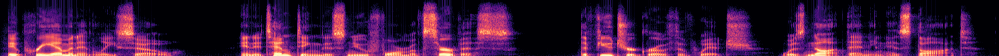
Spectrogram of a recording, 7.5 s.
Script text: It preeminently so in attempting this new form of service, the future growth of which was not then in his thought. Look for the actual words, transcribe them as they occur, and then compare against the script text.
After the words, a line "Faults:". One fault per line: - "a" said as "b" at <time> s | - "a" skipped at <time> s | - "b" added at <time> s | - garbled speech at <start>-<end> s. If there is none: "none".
It preeminently so in attempting this new form of service, the future growth of which was not then in his thought.
Faults:
none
